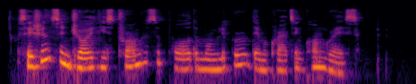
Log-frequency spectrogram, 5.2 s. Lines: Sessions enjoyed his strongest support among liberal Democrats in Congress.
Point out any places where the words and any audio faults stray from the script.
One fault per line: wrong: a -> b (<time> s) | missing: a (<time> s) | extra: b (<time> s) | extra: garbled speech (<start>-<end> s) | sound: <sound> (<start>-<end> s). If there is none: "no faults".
no faults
